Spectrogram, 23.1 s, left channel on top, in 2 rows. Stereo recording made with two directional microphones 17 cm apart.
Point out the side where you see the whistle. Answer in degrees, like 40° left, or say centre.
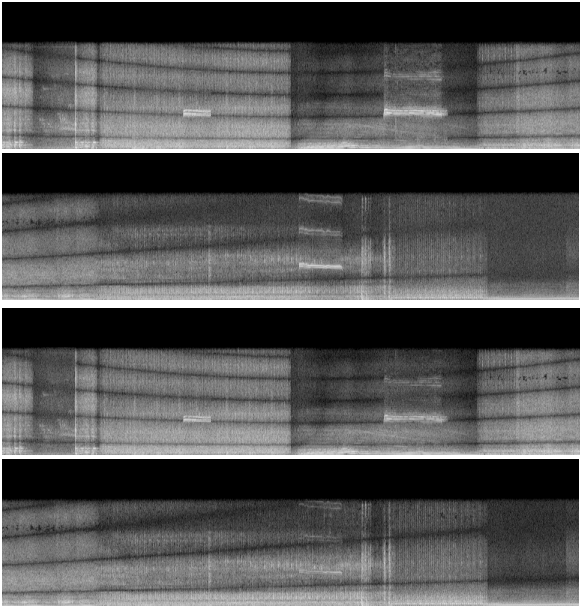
50° left.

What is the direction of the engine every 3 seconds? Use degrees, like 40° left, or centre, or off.
40° left, 20° left, centre, 20° right, 40° right, 50° right, 50° right, 60° right.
